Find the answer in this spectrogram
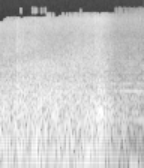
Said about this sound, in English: We pretended we were at the beach, so we wore bathing suits and sunblock and put on Sounds of the Ocean on my phone.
